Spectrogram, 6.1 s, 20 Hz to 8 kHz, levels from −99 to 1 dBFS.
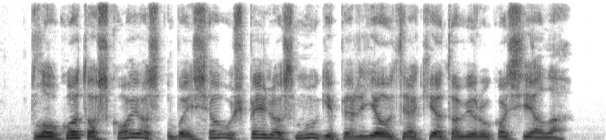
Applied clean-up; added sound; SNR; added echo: none; none; none; none.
